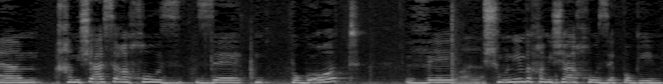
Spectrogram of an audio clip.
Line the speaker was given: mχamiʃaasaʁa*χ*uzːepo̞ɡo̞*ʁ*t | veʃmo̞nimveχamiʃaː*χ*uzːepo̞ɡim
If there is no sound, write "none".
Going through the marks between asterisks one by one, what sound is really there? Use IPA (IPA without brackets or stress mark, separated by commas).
χ, none, χ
